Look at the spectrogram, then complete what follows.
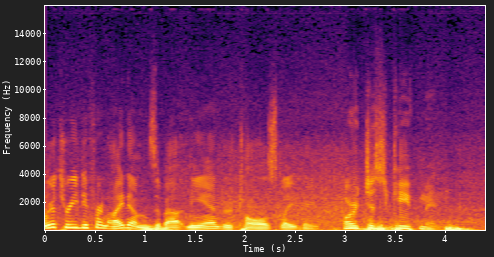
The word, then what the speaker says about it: Neanderthal: not Falls huh uh I think the correct pronunciation is Neanderthal but because there's an H right after it that is silent I don't know they've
